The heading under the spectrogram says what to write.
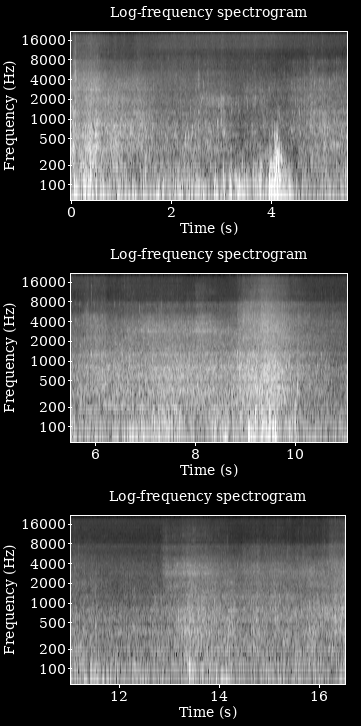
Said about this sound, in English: Waves, like those you can hear in the background lapping at the shores of a sea ranch beach, are a constant along the coast.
